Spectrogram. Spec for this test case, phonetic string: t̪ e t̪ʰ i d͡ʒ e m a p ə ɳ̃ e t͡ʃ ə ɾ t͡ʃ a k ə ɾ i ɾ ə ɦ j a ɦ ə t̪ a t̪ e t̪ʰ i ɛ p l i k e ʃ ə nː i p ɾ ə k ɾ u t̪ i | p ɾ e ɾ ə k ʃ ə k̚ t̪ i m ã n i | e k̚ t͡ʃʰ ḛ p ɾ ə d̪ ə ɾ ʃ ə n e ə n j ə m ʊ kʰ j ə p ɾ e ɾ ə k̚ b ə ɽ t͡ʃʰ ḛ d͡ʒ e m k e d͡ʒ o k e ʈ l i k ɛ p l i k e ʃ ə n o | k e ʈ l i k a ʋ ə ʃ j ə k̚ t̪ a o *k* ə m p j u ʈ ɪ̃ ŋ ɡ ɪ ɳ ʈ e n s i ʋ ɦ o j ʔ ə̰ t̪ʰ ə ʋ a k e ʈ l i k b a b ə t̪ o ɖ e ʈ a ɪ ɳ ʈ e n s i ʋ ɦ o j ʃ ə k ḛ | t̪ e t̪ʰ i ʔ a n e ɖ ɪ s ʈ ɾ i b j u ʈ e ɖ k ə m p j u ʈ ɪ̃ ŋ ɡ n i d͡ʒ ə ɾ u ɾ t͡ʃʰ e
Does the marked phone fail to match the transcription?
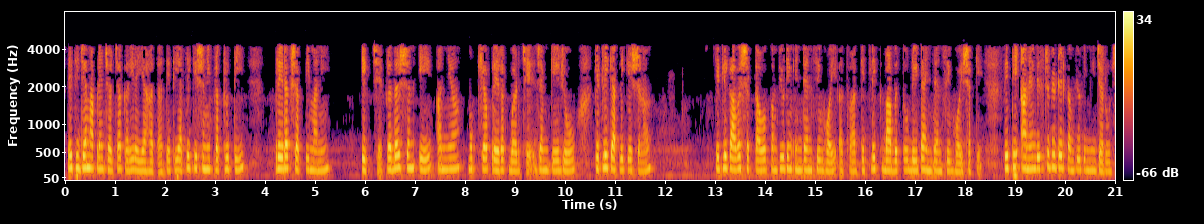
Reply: no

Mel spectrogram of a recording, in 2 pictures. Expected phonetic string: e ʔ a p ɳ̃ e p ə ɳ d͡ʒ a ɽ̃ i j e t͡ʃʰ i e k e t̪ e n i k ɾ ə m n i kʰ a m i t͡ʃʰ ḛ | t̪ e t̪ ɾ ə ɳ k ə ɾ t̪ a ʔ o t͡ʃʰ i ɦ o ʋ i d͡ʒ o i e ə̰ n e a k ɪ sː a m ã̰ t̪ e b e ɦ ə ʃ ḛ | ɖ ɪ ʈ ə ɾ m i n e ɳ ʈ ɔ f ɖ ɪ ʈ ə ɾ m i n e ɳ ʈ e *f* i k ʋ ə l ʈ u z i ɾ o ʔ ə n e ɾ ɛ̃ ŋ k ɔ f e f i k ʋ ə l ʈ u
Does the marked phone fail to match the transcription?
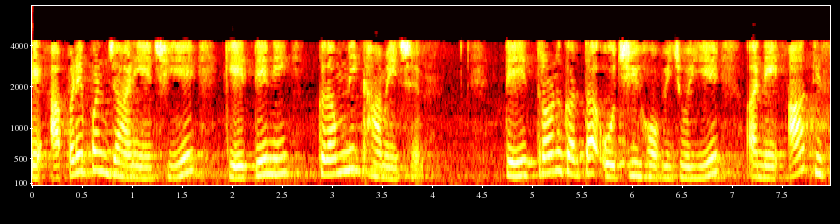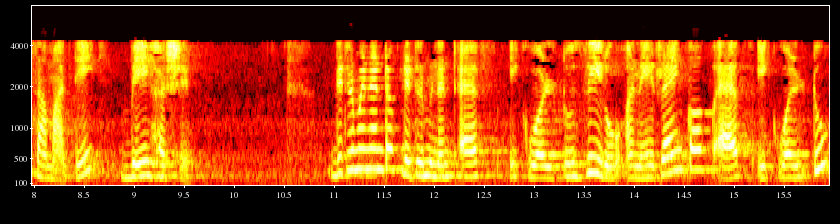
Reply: no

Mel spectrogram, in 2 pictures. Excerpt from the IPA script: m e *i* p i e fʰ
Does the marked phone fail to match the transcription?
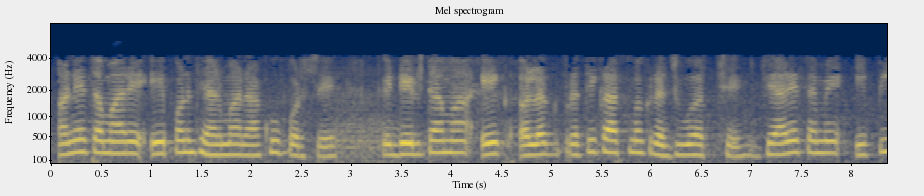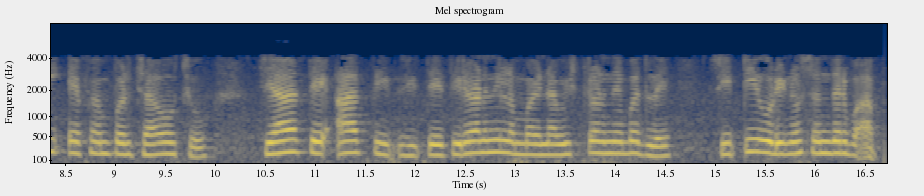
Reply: no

